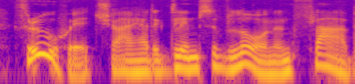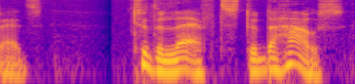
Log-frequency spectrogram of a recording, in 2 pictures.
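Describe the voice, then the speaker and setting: A man reading a scripted first-person literary story as its narrator, in a measured storytelling manner. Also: low-pitched.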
